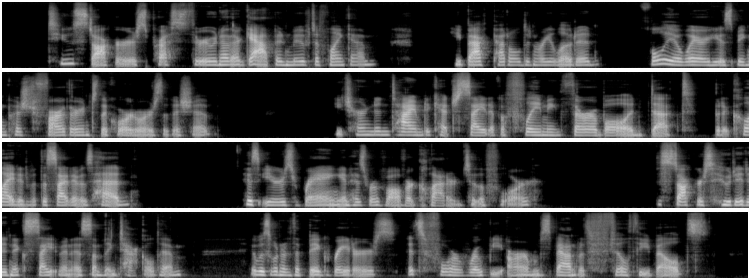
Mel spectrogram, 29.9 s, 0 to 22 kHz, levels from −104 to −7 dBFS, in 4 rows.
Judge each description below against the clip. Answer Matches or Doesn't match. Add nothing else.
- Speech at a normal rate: Matches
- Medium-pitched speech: Doesn't match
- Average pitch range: Doesn't match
